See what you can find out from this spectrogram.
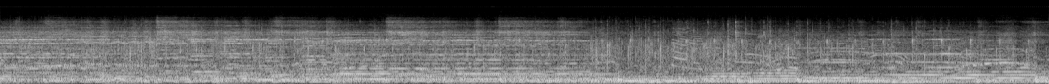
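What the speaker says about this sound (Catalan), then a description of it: "Donem-li un fort aplaudiment" A large audience at a Moros i Cristians festival event in Benissa applauds steadily, a dense continuous wash of clapping and crowd noise throughout, loud and close.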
